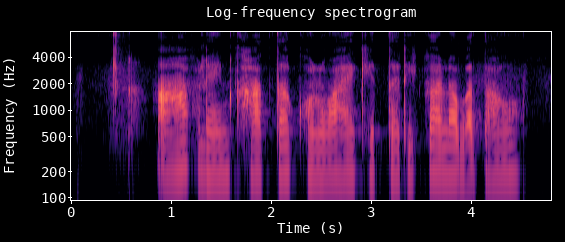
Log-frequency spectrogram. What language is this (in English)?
Chhattisgarhi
